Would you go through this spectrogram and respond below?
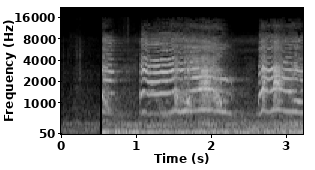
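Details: A vocal pet Boston terrier 'singing': a sudden loud howl starts after half a second and is held, dropping slightly, then a second strained, noisy howl follows, over low rumbling background noise.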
